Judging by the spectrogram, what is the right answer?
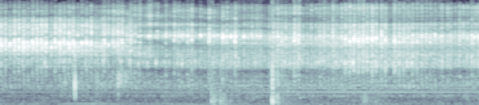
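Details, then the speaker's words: Large Mabe refrigerator, condenser fan beside the compressor at the back bottom: a steady airy roar with a faint constant hum and clicks, from a worn front motor bushing with play; fan also stops intermittently; fix is replacing the fan motor. "se escucha verdad amigos ese ruido es el que hace el ventilador"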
